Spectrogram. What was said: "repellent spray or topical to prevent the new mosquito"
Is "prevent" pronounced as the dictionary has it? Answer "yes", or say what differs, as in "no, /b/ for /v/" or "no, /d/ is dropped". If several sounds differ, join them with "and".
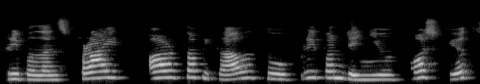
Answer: no, /f/ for /v/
